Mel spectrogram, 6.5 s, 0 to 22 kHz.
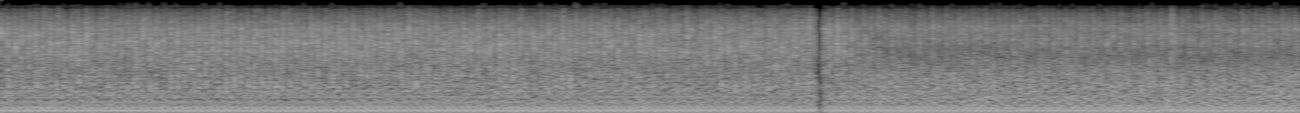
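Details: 1972 VW Super Beetle air-cooled engine after electronic distributor conversion, set with timing light at fast idle: loud low chug with slight unevenness, timing still off; rough running during ignition timing adjustment.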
